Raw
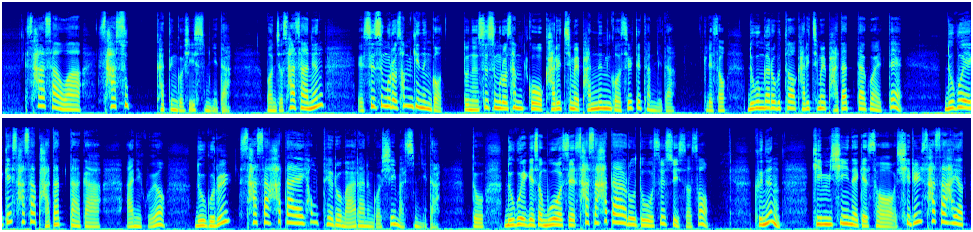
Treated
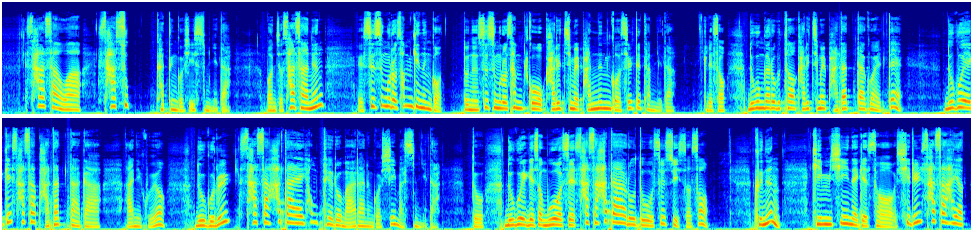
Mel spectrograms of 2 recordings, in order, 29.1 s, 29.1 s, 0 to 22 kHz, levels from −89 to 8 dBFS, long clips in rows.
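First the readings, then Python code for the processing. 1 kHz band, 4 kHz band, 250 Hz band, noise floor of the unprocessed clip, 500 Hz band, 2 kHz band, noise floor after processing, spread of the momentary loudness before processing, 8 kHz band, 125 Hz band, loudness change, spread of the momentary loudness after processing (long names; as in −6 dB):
+6.5 dB, +8.0 dB, +6.0 dB, −53 dBFS, +6.0 dB, +7.0 dB, −44 dBFS, 11 LU, +8.0 dB, +6.5 dB, +6.5 dB, 11 LU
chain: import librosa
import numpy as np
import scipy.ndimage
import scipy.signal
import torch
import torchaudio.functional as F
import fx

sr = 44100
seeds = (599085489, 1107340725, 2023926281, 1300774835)

y = fx.pre_swell(x, sr, db_per_s=95.0)
y = y * 10.0 ** (6.0 / 20.0)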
